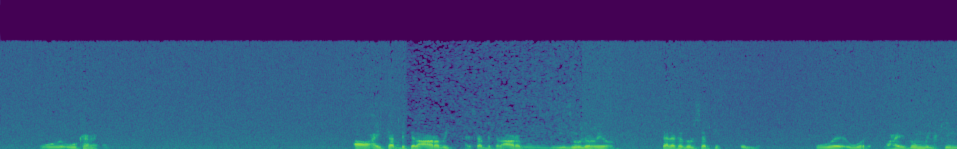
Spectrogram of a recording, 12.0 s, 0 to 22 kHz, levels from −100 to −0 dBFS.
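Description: From 5.07 to 7.27 s, overdone noise removal leaves twinkling specks in near-silent gaps, unlike steady room noise about 23 dB down.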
